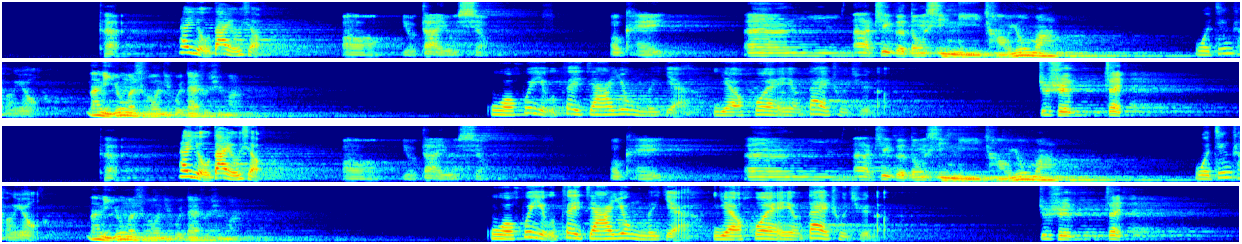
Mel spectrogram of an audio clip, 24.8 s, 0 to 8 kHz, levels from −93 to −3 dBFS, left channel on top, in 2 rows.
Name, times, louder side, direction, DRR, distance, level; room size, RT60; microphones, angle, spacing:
voice 1, 1.8-2.6 11.9-12.7 17.3-21.2, right 4 dB, 85° right, 13 dB, 0.8 m, -31 dB
voice 2, 3.4-4.9 6.1-6.7 7.4-10.6 13.2-14.8 22.8-23.6, left 2 dB, 35° left, 8 dB, 1.0 m, -33 dB
30.0 x 28.5 x 6.8 m, 2.7 s
head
